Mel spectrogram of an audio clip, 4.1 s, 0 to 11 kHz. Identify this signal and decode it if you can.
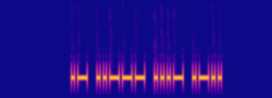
Morse code, heard as a keyed tone, about 25 wpm, 690 Hz. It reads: A2VL
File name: practice / 25wpm / Four Letter-Number Combinations - 25wpm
